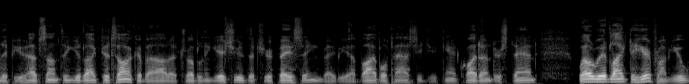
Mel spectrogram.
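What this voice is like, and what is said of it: Rich, pleasant radio announcer voice. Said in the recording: “Bob Davis has such a wonderful radio voice ... It's like listening to a wonderful singer ... We all wish we had voices like he does”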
